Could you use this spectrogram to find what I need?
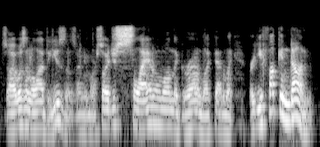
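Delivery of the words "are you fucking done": put-on louder, raised bark of a bossy older sibling; mock stern demand. Sibling pinning his little brother on the ground, stern mock demand. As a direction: lay down the law on him.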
